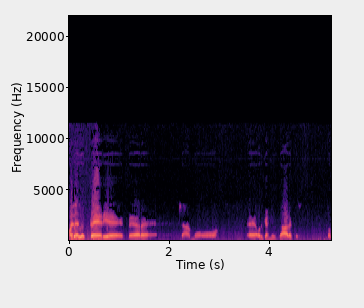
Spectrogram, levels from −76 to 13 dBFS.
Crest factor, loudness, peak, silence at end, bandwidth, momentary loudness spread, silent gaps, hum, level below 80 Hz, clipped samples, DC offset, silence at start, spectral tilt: 14 dB; -16 LUFS; -2 dBFS; 0 s; 11.5 kHz; 16 LU; none; none; -42 dBFS; under 0.1%; under 0.1%; 0 s; -5 dB/octave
